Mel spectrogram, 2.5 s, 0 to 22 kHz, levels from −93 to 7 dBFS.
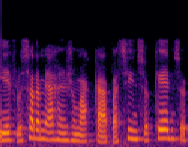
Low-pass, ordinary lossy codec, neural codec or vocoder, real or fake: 7.2 kHz; Opus, 32 kbps; codec, 16 kHz, 16 kbps, FreqCodec, larger model; fake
